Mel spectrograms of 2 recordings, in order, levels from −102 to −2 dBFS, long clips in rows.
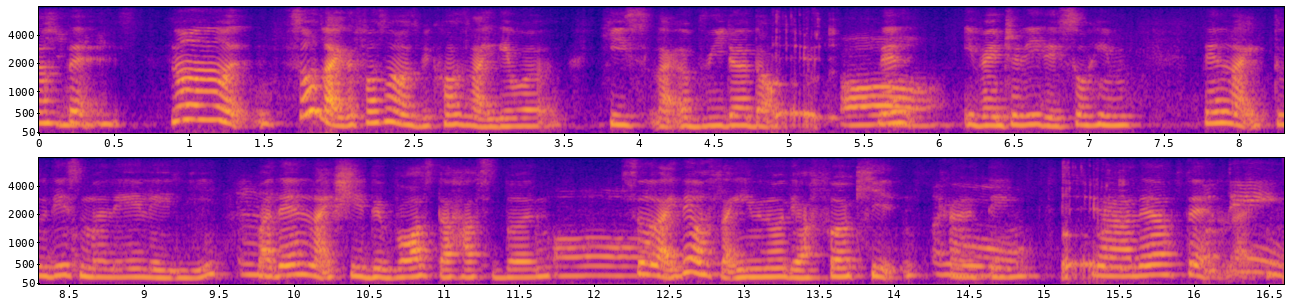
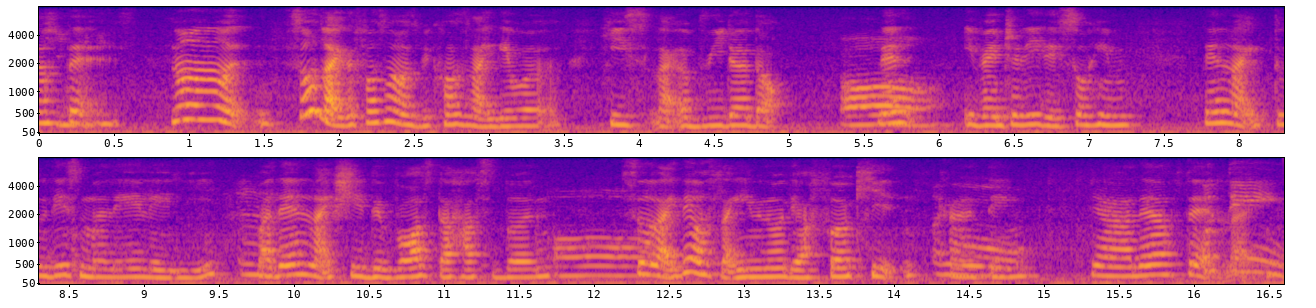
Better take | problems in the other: second | noise reduction (neural separator model SepFormer DNS4)

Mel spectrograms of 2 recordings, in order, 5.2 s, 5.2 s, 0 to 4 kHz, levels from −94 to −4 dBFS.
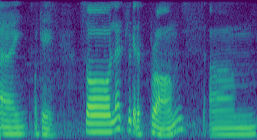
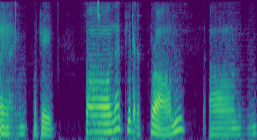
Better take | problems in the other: first | noise reduction (neural separator model SepFormer WHAMR!)

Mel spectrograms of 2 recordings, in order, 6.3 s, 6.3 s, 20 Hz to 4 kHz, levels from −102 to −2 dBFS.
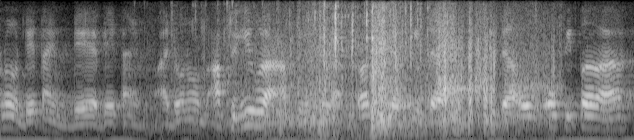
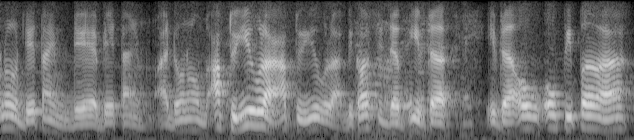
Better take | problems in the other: second | background sound (Bicycle); as loud as the speech // room echo; dies away in 1.7 s

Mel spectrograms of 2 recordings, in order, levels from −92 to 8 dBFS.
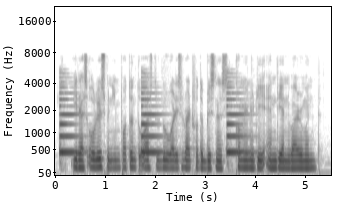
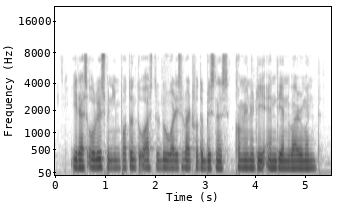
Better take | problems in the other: second | background sound (Piano); 3 dB below the speech

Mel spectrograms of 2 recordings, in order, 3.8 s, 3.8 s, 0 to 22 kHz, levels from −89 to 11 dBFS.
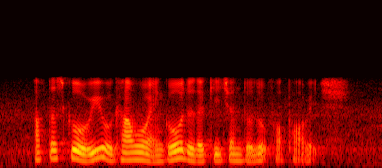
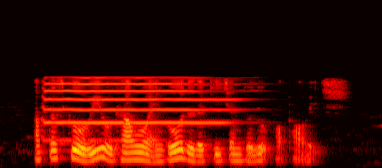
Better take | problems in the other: first | noise reduction (classical method log-MMSE)

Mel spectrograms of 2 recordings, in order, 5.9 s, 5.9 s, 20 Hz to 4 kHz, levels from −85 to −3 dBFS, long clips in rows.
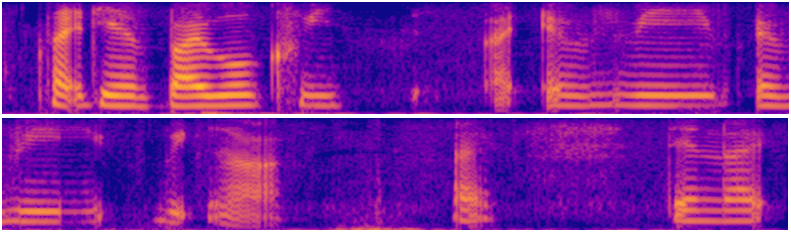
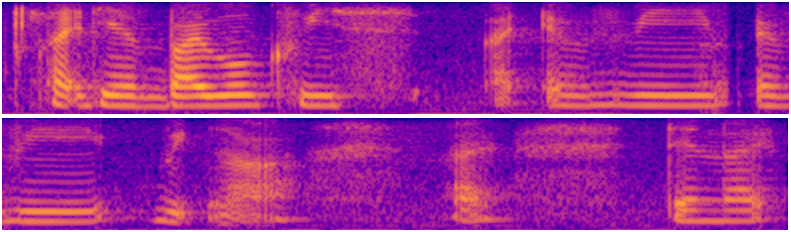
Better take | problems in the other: second | noise reduction (neural separator model SepFormer WHAM!)

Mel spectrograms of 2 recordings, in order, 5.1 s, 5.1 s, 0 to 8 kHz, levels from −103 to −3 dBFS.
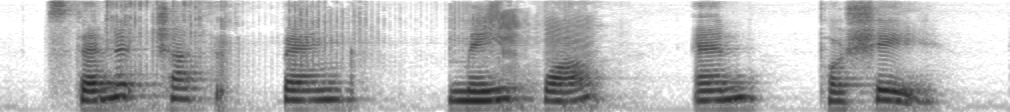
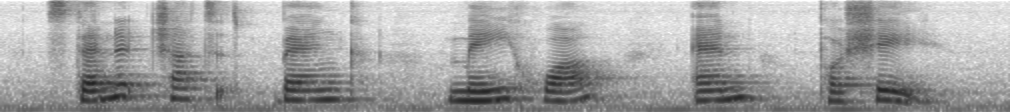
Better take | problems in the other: second | noise reduction (neural mask model RNNoise)

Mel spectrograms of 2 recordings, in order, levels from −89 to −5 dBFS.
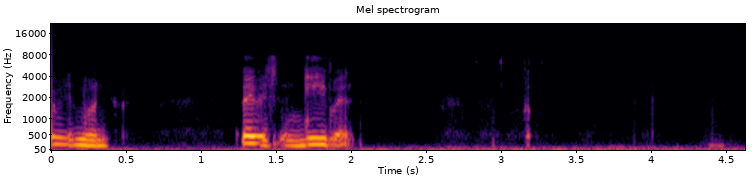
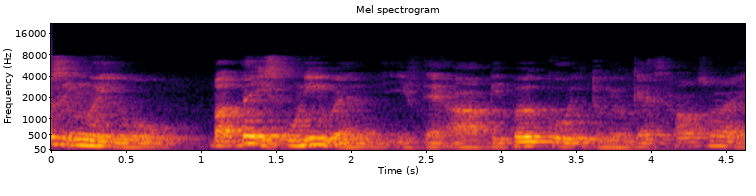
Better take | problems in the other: second | noise reduction (neural diffusion model UNIVERSE++)

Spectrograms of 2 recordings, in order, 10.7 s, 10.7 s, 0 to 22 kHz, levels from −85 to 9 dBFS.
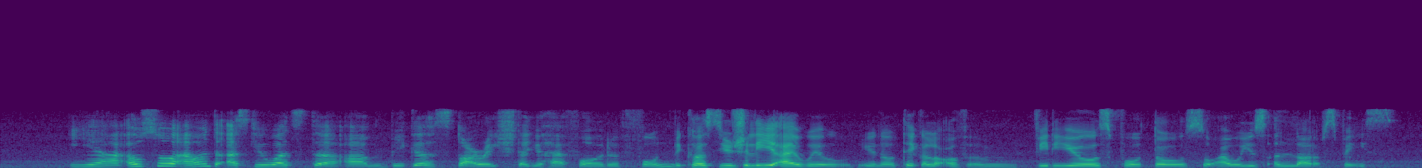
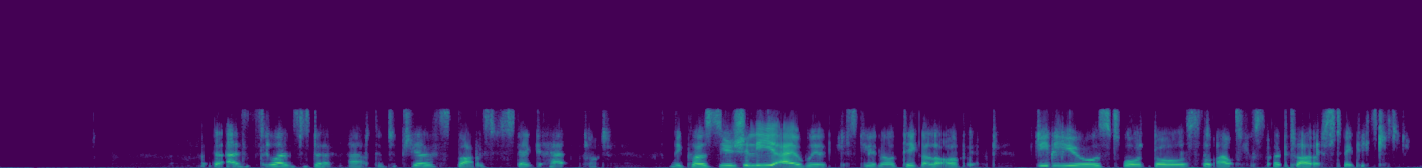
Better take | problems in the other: first | noise reduction (neural diffusion model UNIVERSE++)

